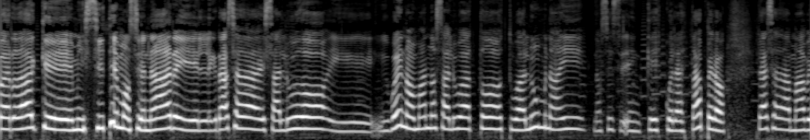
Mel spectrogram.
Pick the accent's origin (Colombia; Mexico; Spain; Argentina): Argentina; Viedma, Río Negro; born or raised there; also born or lived in Adolfo Alsina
